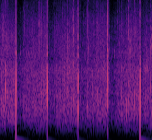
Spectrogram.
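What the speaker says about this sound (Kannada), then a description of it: "ಇವ್ರಿಗೆ ಚಪ್ಪಾಳೆ ಹೊಡ್ರಿ" Scattered applause from participants at a yoga camp, a short burst of moderate clapping with a few sharper, louder claps standing out at regular intervals.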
